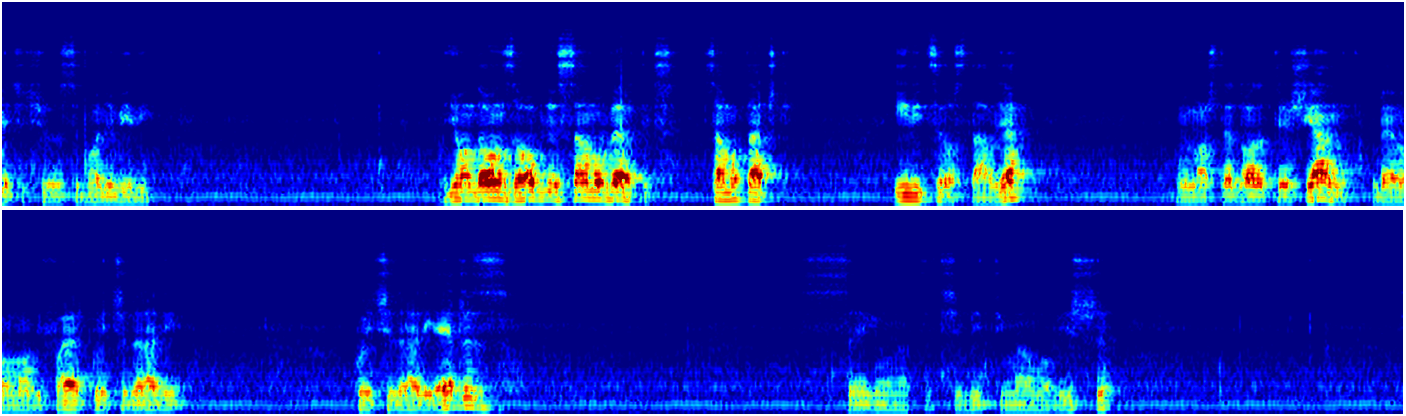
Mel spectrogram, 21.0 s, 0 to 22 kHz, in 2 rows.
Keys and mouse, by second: 0.0 click, 2.8 click, 4.0 middle click, 10.1-11.3 drag, 16.9 click, 17.4 click, 17.8 click, 18.7 click.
